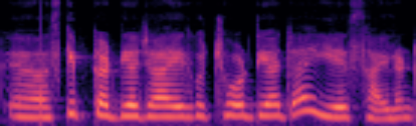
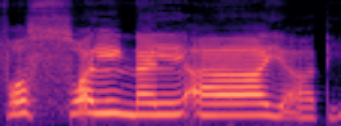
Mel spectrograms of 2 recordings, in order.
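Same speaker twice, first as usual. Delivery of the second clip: slow, louder melodic tajweed recitation; slow Quran recitation; 9 dB louder, much slower than usual. Shown as a demonstration. Quran teacher reciting the verse for students, slow and melodic. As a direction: chant it slowly with full tajweed. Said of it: "آپ نے یہاں فصلنا نہیں پڑھنا".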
